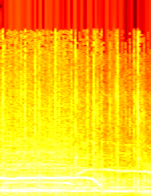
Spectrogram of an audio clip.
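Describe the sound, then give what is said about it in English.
A loud crowd cheers and whoops, with sustained shouted voices rising and falling over a dense wash of clapping, all in one short burst, as an audience cheers for a host being introduced. “Thinks just about how excited you are to cheer for the leader of the show”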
